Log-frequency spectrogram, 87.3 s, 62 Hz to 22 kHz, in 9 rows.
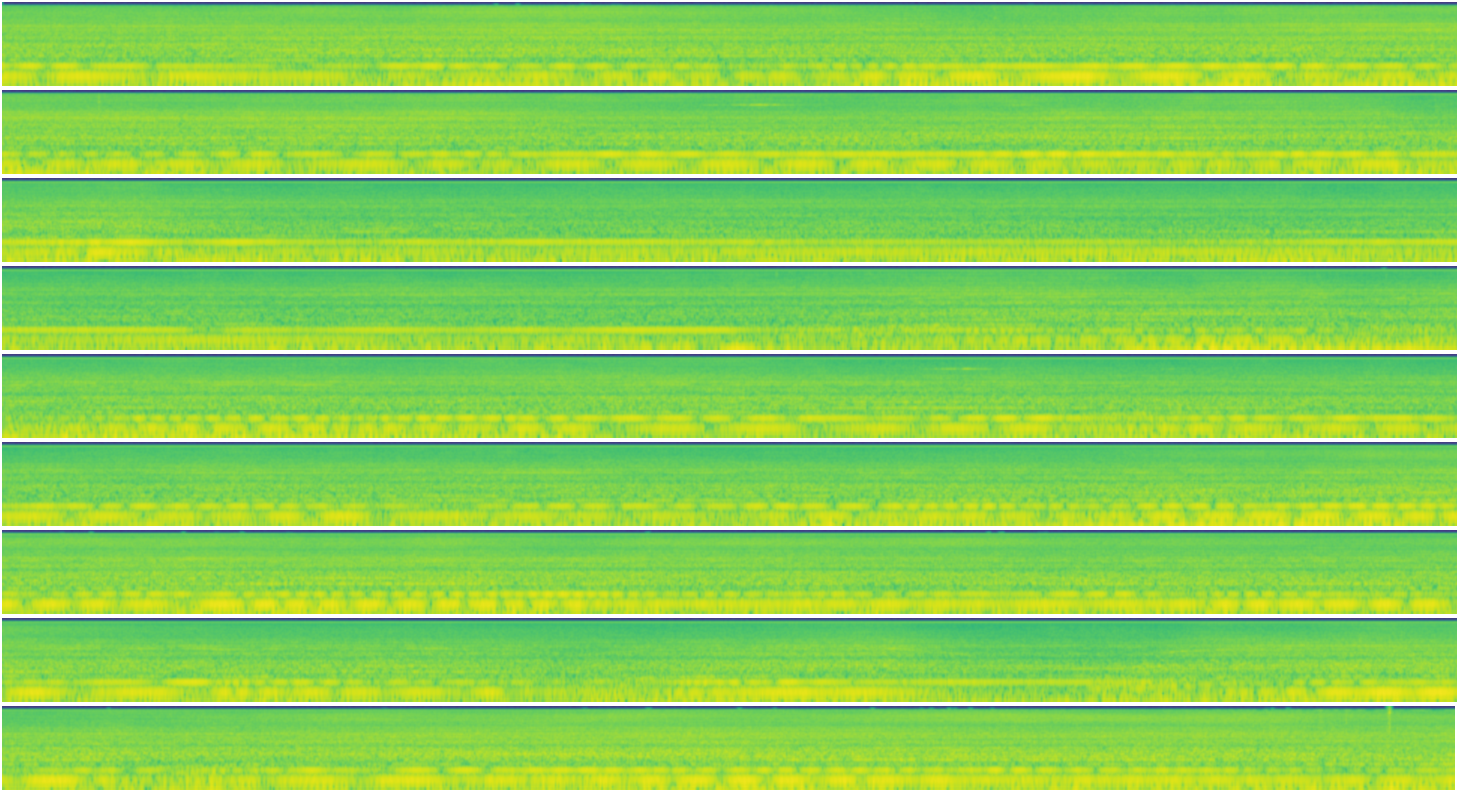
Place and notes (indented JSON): {
  "title": "paris, noisiel, allee boris vian, air blower",
  "date": "2009-10-13 16:02:00",
  "description": "two street workers clean the market place with air blower in the early morning\ninternational cityscapes - social ambiences and topographic field recordings",
  "latitude": "48.84",
  "longitude": "2.61",
  "altitude": "96",
  "timezone": "Europe/Berlin"
}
